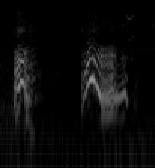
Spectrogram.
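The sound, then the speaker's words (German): A slightly fat dog lets out a short, sharp bark, then after a brief pause gives a longer, drawn-out whimpering whine, with no one talking. “Hunde lieben es, spazieren zu gehen.”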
